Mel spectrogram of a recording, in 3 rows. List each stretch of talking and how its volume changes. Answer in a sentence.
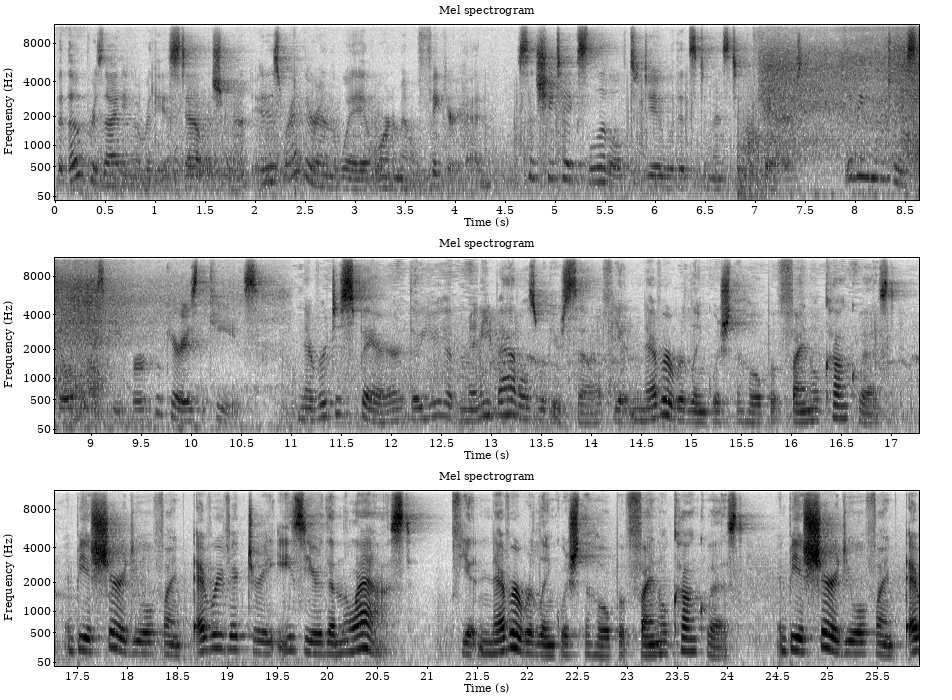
You can hear the talking from 0.0 to 25.8 s, getting louder.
